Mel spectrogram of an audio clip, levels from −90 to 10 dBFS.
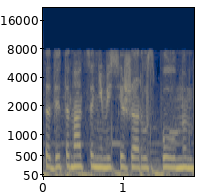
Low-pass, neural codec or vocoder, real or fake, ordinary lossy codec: none; none; real; none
